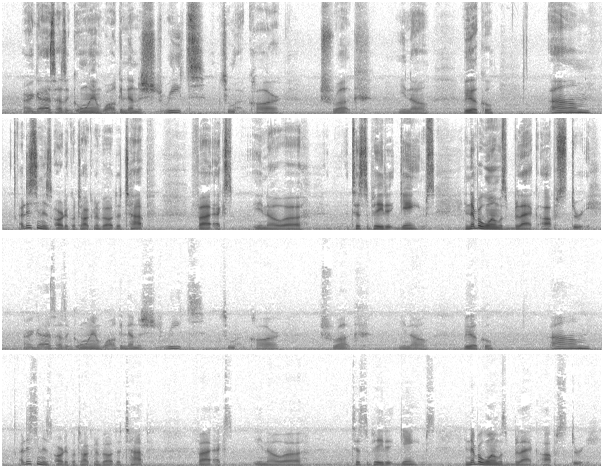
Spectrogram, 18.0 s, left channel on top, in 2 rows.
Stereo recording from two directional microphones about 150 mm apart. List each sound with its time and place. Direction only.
0.3 s speech: 25° left (ahead or behind)
4.7 s speech: 5° left (ahead or behind)
5.9 s speech: 15° left (ahead or behind)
